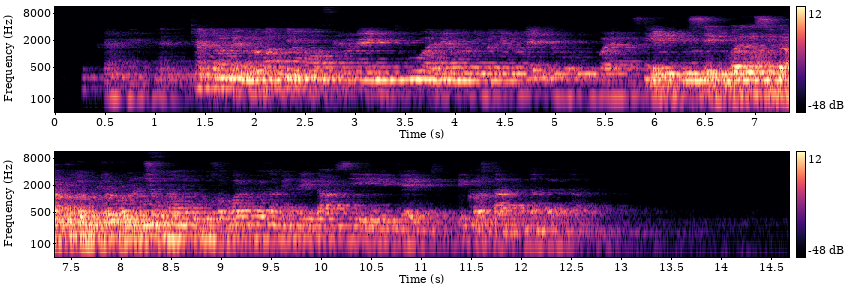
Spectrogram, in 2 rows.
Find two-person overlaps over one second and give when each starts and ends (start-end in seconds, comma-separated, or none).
5.9-8.6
